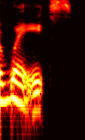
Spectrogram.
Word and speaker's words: Waights: My handle is actually at Sarah Waights that might be my real name.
